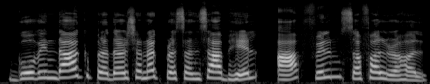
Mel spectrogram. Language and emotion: Maithili, neutral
